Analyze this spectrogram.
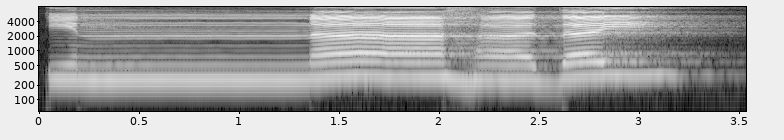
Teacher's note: Nah, hukumnya adalah mad tabi'i zahiri. Sebab ada alif sebelumnya berharokat fathah. Cara membacanya panjangkan 2 harokat.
